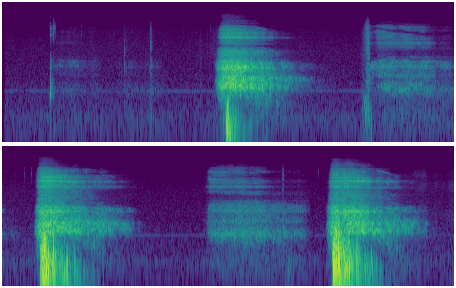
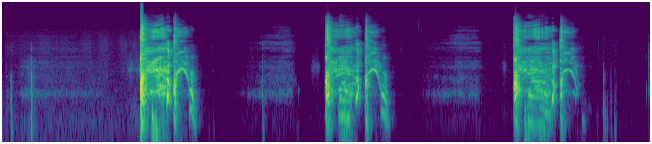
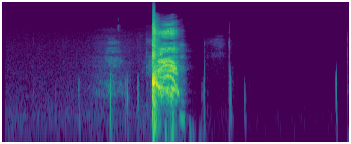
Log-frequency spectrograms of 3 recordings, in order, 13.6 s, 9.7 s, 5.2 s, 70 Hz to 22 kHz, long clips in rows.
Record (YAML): exhalation_length: 13.6 s
exhalation_amplitude: 28289
exhalation_signal_mean_std_ratio: 0.27
three_cough_length: 9.7 s
three_cough_amplitude: 32768
three_cough_signal_mean_std_ratio: 0.26
cough_length: 5.2 s
cough_amplitude: 32768
cough_signal_mean_std_ratio: 0.19
survey_phase: beta (2021-08-13 to 2022-03-07)
age: 18-44
gender: Female
wearing_mask: 'No'
symptom_runny_or_blocked_nose: true
symptom_sore_throat: true
symptom_fatigue: true
symptom_fever_high_temperature: true
symptom_headache: true
symptom_other: true
symptom_onset: 3 days
smoker_status: Ex-smoker
respiratory_condition_asthma: false
respiratory_condition_other: false
recruitment_source: Test and Trace
submission_delay: 1 day
covid_test_result: Positive
covid_test_method: RT-qPCR
covid_ct_value: 16.4
covid_ct_gene: ORF1ab gene
covid_ct_mean: 16.8
covid_viral_load: 3100000 copies/ml
covid_viral_load_category: High viral load (>1M copies/ml)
